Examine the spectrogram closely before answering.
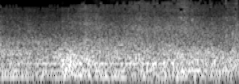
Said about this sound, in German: Und hier ist ein Touristenboot. Eine Tour.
